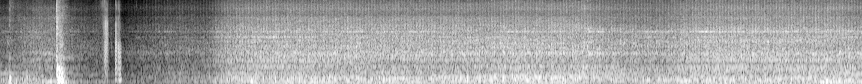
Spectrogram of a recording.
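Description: Kia Bongo III truck's engine running steadily at idle, coming up from about three seconds in. In the first second and a half there is a sharp knock and then two quick clicks.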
